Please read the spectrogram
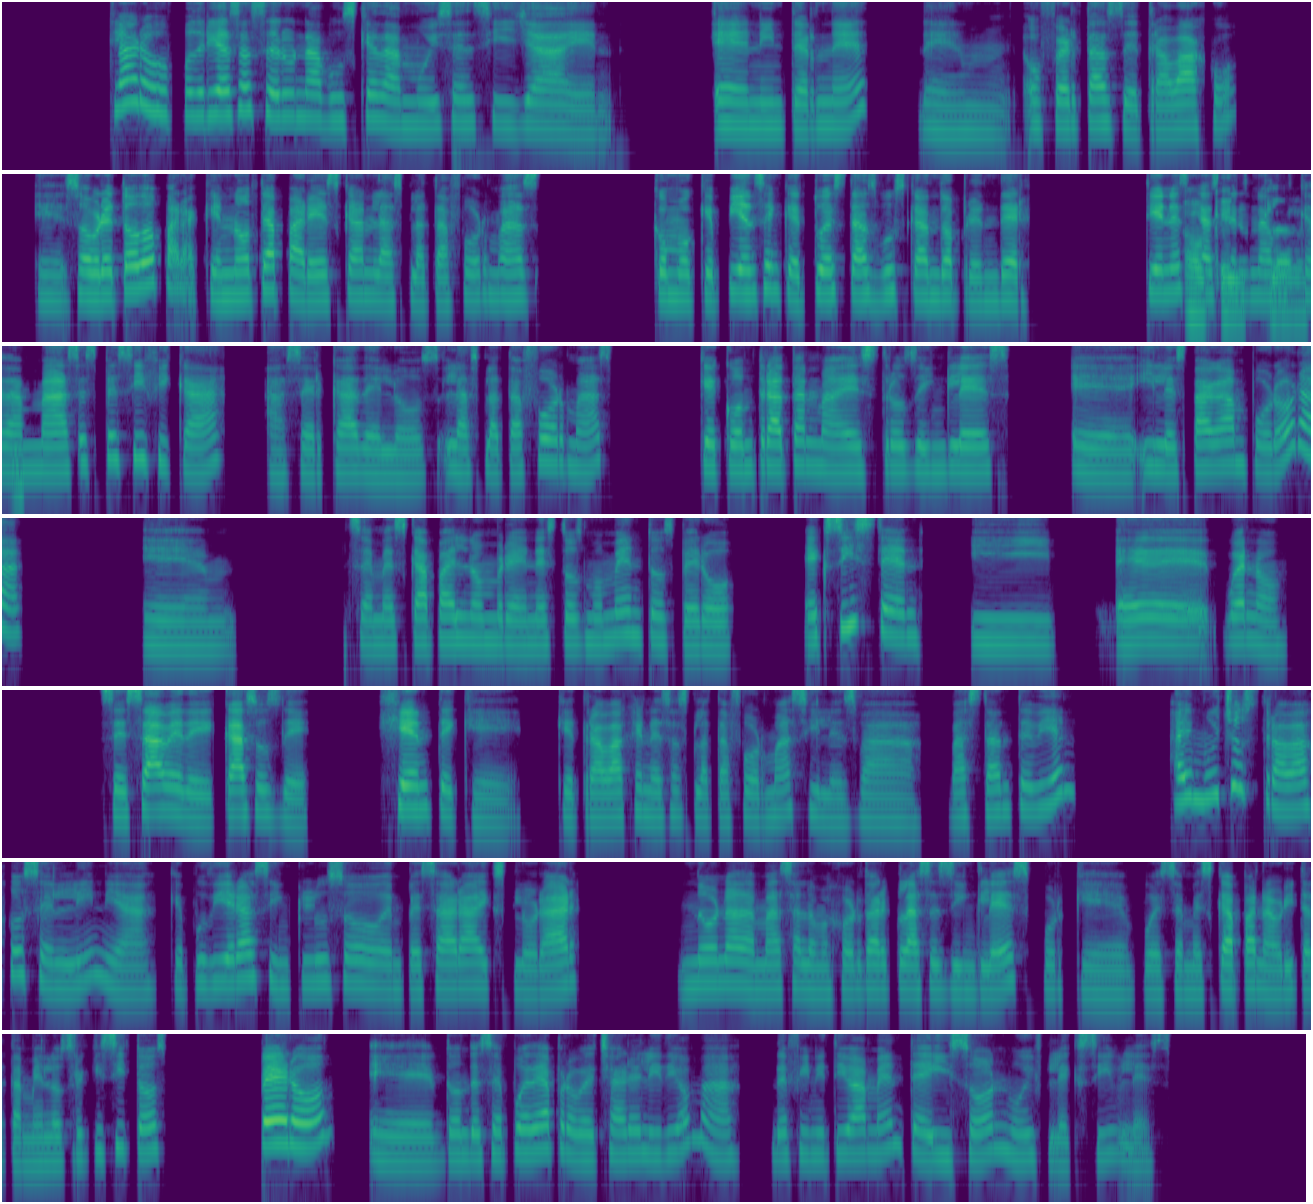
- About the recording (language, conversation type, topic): Spanish, advice, ¿Cómo puedo reducir la ansiedad ante la incertidumbre cuando todo está cambiando?
- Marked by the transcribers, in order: none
